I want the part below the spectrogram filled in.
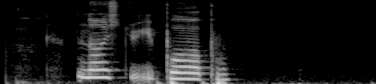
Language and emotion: Russian, sad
